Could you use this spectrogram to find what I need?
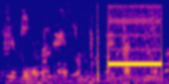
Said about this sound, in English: Sorry you missed us. Please leave a message after the beep or call us on our cell phone. Thank you.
